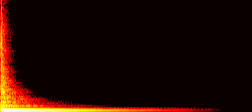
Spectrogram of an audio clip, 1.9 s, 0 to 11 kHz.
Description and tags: This is an 8" tom drum off the Mapex Mars drumkit, designed to be used in a General MIDI programme 117 (melodic tom) sampler.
